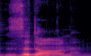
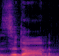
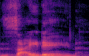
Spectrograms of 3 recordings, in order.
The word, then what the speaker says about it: Zidane: name or zadon because this is a European name and you pronounce it zidon I understand this however 14-year-old American uton Boy Colby pronounced it zidane growing up so that's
